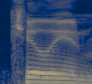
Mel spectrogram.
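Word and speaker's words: Cillian: Killian Murphy.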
